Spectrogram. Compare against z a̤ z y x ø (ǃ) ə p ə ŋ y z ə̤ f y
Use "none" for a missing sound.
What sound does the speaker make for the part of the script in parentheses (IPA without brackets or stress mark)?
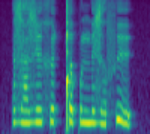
ǃ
